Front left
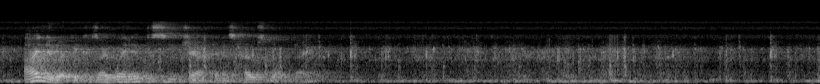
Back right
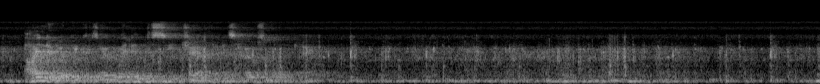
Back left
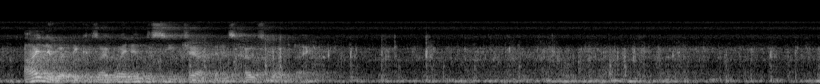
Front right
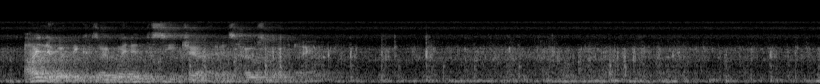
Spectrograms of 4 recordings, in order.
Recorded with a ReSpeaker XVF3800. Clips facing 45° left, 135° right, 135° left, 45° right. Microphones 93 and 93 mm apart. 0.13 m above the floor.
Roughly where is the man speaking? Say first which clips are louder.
Front left 4 dB, back left 3 dB; ahead left.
